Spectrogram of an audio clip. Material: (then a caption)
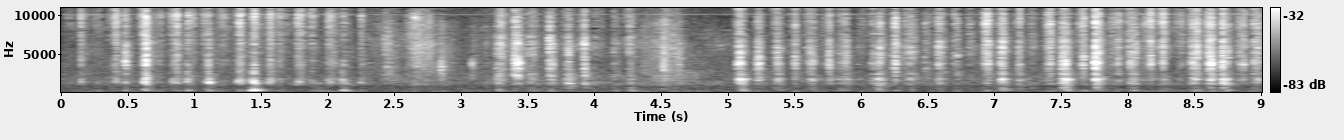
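Coated paper. A wooden stylus scratches dense strokes into the coating of a flat, thin, black-coated scratch art sheet. The result is a quiet, steady run of short, dry, bright rasping scratches that come in quick clusters with brief pauses between them.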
